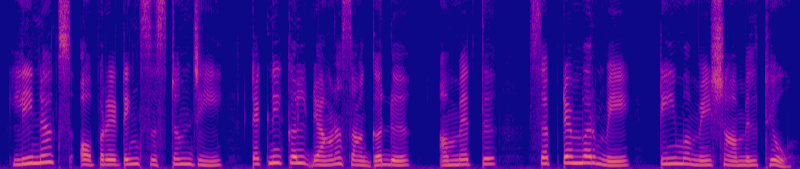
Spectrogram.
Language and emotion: Sindhi, neutral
